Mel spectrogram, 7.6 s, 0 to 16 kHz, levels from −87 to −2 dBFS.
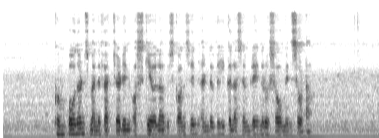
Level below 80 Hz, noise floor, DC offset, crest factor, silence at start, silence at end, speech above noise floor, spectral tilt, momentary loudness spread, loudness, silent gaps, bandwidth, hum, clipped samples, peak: -48 dBFS; -50 dBFS; under 0.1%; 20 dB; 0.05 s; 0 s; 24 dB; -6 dB/octave; 8 LU; -27 LUFS; none; 11.5 kHz; none; under 0.1%; -8 dBFS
